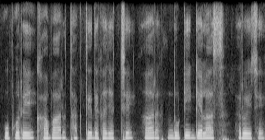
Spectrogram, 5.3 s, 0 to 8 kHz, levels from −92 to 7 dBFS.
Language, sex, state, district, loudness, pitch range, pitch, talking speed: Bengali, male, West Bengal, Paschim Medinipur, -15 LUFS, 140-145 Hz, 140 Hz, 100 wpm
